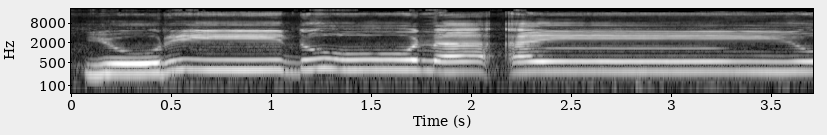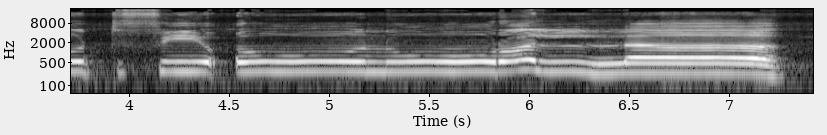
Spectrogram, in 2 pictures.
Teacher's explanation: اللہ کے لام سے پہلے زبر ہے تو اللہ کا نام پر پڑھیں گے۔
